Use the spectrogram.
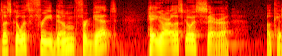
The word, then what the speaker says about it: Hagar: For these are the two covenants, the one from the Mount Sinai, which gendereth to bondage, which is Agar, or Hagar as we would pronounce it.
